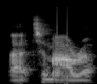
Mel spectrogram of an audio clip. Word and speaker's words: Tamara: Tamara rhymes with Kamara.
